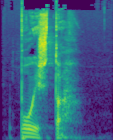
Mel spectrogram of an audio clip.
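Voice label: "Puisto", "Park", Finnish, English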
